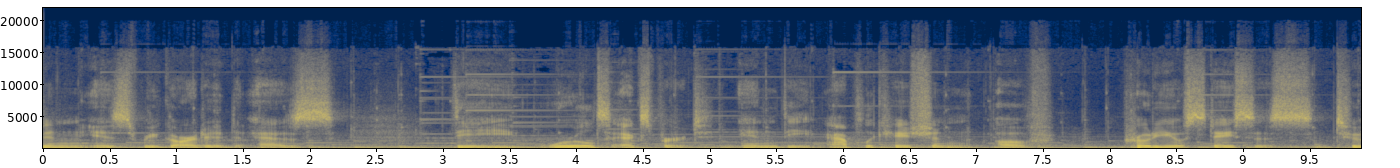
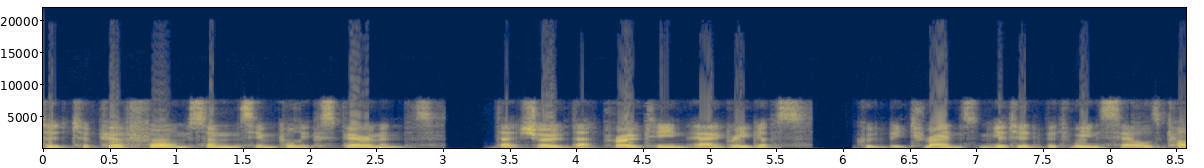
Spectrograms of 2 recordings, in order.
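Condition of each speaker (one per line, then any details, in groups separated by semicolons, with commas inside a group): No condition
Motor neurone disease; familial, breathing surgery; about three years since diagnosis; breathing surgery needed, speech-generating device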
